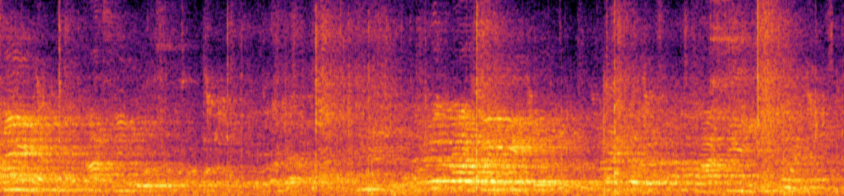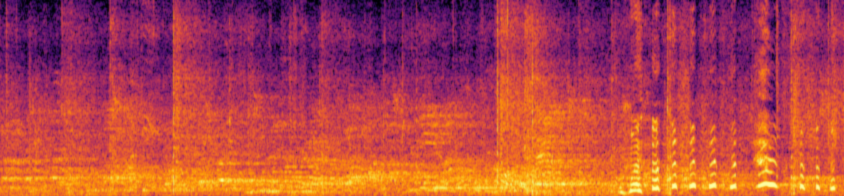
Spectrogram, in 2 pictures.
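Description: Badminton rally: sharp racket strokes on the shuttlecock every second or few, over a steady background of voices in the hall. Near the end, louder pulsing voices break in.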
